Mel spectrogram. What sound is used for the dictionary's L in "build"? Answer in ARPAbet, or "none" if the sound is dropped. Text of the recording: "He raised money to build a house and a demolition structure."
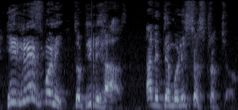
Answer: none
